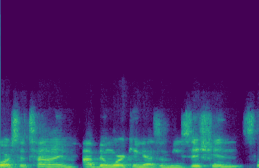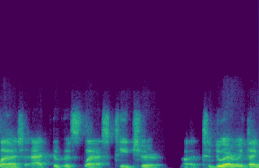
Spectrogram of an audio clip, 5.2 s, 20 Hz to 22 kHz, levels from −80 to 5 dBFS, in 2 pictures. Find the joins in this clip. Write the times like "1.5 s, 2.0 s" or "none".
none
